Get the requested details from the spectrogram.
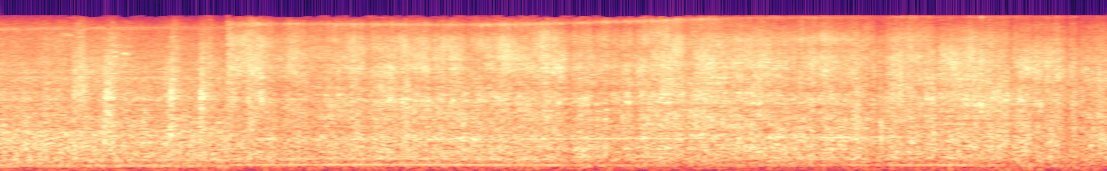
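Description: A diesel locomotive engine drones ahead, then fades.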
